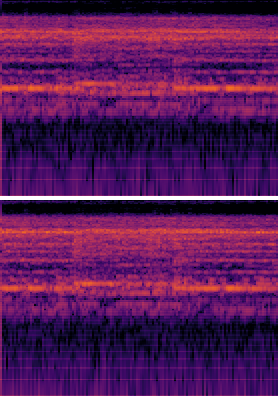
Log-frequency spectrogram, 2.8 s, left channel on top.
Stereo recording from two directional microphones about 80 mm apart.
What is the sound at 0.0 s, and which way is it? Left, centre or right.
Music, right.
